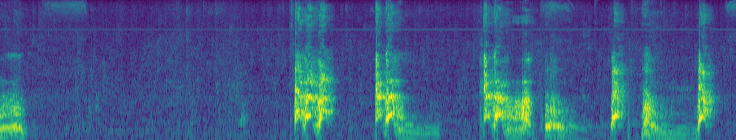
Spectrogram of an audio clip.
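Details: Excited pet dog barking after being bathed under a warm shower: several seconds of quiet, then a burst of about seven harsh barks, some single and some in quick pairs, at uneven intervals.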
